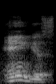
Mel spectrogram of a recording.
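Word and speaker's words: ἐγγύς: or w-y-s e-g-g-y-s but when you've got two gammas in a row two g's in greek the first g becomes an n let me give you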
